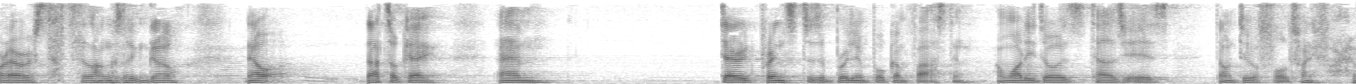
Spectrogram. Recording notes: Recorded live in Liberty Church on 10 October 2021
